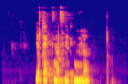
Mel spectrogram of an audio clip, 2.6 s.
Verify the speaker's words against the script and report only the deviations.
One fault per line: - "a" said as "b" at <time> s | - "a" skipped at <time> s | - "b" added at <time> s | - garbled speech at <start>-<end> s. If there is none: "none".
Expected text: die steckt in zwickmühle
none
